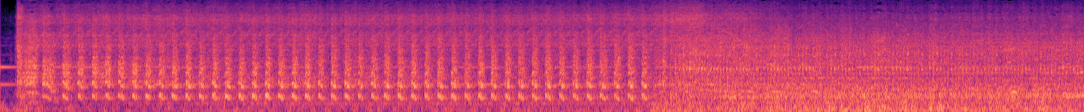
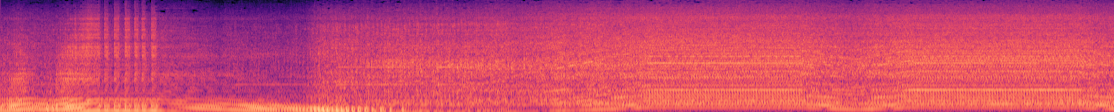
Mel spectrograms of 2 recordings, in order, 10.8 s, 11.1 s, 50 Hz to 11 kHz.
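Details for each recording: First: Kia K2500 with heavy white smoke at start: steady starter cranking for about six seconds before it catches and runs rough; hard start from a leaking injector. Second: Kia K2500 diesel after repair of white smoke on hard start: revs rise and fall cleanly with smooth pitch sweeps, no stumbling or misfire; normal revving, no smoke or lag afterward.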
